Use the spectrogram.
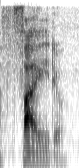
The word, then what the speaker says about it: fajro: Esa particularidad ya la quise escribir y eso es el elemento fairo, que se escribe como una J, así como fajro, pero se pronuncia fairo.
